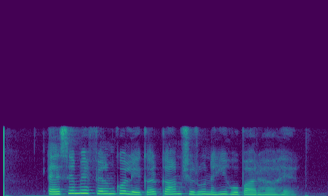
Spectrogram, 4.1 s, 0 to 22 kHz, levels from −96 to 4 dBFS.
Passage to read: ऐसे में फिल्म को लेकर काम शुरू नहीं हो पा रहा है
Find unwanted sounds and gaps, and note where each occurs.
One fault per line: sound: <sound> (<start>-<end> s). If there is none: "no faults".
no faults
